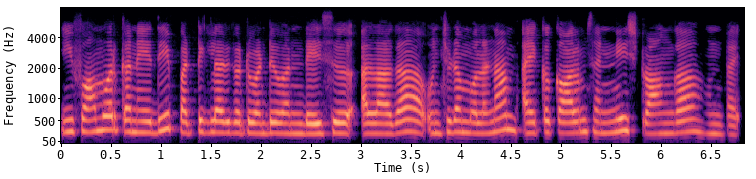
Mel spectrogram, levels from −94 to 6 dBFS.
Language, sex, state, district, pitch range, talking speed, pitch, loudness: Telugu, female, Andhra Pradesh, Guntur, 225-255 Hz, 160 wpm, 240 Hz, -16 LUFS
